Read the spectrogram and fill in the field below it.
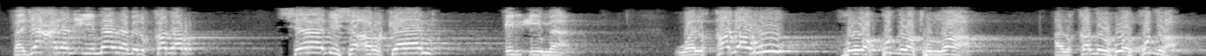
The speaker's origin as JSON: {"language": "Arabic", "country": "Egypt", "said": "نحن أبناء مصر،"}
